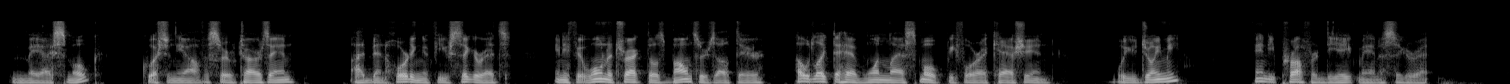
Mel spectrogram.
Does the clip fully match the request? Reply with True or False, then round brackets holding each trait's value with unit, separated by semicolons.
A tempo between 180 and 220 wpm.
True (190 wpm)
